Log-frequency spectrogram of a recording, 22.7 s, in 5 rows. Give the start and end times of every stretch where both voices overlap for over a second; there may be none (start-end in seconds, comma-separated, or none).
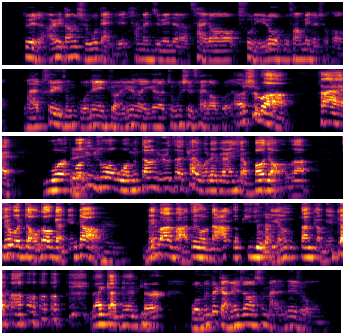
none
